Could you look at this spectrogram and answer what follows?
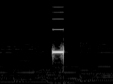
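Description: A short electronic beep, a single clean tone lasting a fraction of a second, auditioned as a candidate sound effect for a thermometer in a ghost-hunting game; otherwise silent.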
